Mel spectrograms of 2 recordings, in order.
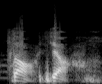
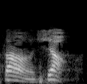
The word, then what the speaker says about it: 藏象: 藏相。 – 说的对啊，藏相。我们现在呢用的是这个藏，看见了吧？这个藏相，嗯，有什么区别呢？你看古代那个藏啊，很多人他不知道中医，他念成藏了，是不是像藏起来的藏啊？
